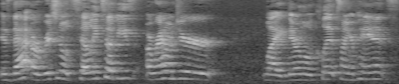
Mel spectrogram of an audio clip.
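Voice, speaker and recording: Against noticeable background noise and audible room echo, a woman speaks at a fairly slow pace, fairly high in pitch, with fairly even intonation. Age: 30s. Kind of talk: casual chat. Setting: at the beach.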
